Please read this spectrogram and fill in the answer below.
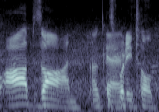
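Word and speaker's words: Abzan: amazon it is um it's actually more oh more of a no sound it feels like there should be an h in there somewhere maybe i don't evan erwin told me that it's pronounced it rhymes with rob gone so obzan okay that's what he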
